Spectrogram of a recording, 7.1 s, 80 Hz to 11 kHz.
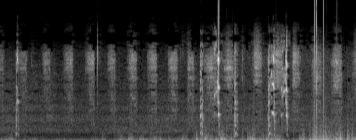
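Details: Falcon begging at the nest at feeding time, 4:40 PM, May 9, 2020, the fifth feeding; a fast run of short, high, hissy calls, about three or four a second, with thumps and rumble beneath.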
